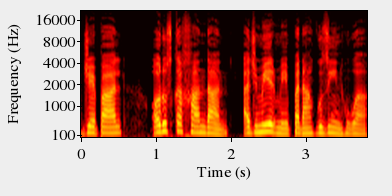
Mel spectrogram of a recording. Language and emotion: Urdu, neutral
